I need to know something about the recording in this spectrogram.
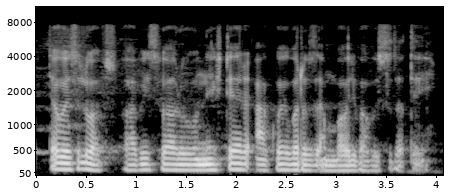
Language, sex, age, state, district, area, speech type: Assamese, male, 18-30, Assam, Barpeta, rural, spontaneous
